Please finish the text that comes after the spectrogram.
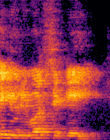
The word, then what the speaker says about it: university: words for example a university here University is a word which begin with over letter U but it gives the pronunciation of yah so yah is the consonant pronunciation that is why here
